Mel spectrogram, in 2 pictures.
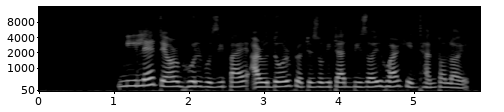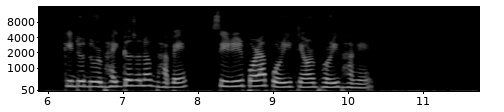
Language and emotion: Assamese, neutral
